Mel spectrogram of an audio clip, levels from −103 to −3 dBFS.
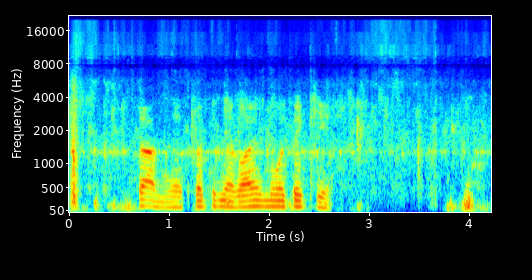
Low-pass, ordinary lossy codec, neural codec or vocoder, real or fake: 19.8 kHz; Opus, 16 kbps; none; real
